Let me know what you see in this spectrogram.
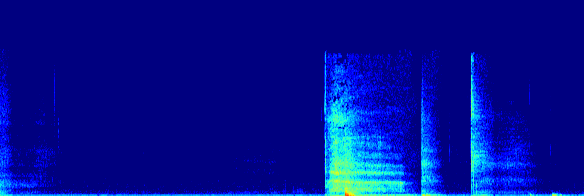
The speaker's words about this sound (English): Um, but I'll take a sip of water.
